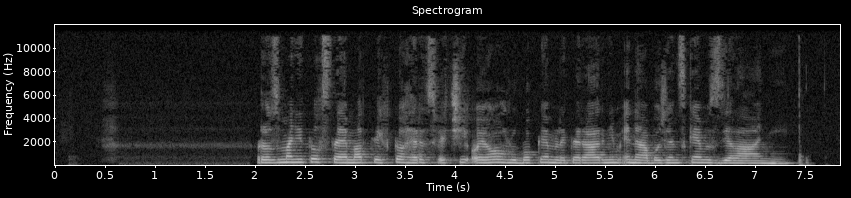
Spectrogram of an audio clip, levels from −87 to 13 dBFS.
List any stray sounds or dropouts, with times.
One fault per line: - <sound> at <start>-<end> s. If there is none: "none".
none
